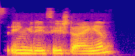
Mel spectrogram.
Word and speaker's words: Ingrid Syrstad Engen: I think it's Ingrid Syrstad Engen, we say in Norwegian. So I think Ingrid Engen is pretty easy in all countries. Maybe the second one is more complicated. – They might want to pronounce the D at the end.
